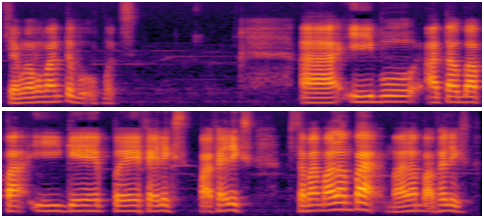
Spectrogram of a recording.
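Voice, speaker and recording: A man's voice: on the high side, steady tone, measured pace. Man answering viewer questions on a dull stream. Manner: reads questions aloud, answers patiently with frequent chuckles and "gitu". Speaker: tax consultant host answering viewer questions. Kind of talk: casual live-stream Q&A. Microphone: phone or laptop mic for live stream. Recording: dull lo-fi live-stream audio.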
